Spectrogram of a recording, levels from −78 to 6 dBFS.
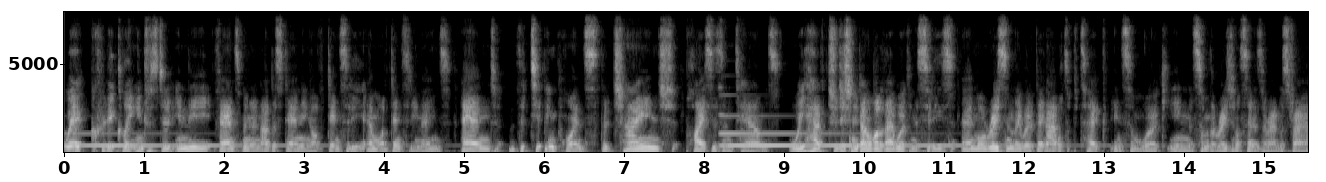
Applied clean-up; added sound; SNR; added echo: none; Chink, clink; 8 dB; reverberation time 0.2 s.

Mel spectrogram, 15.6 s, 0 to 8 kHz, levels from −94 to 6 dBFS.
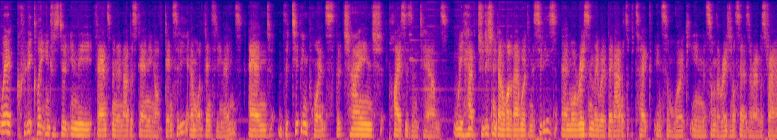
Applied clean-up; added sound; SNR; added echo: neural separator model SepFormer DNS4.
